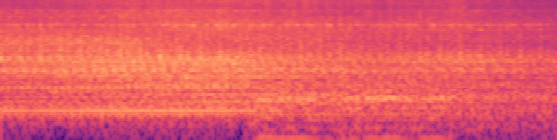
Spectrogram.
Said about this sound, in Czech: Autobus startuje a vyjíždíme nahoru.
